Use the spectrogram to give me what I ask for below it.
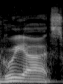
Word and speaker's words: griot: older as we as griots, we as community leaders, Hold on. as black men, griots, You know good and well you can't put. First of all, that got 3 syllables in it.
